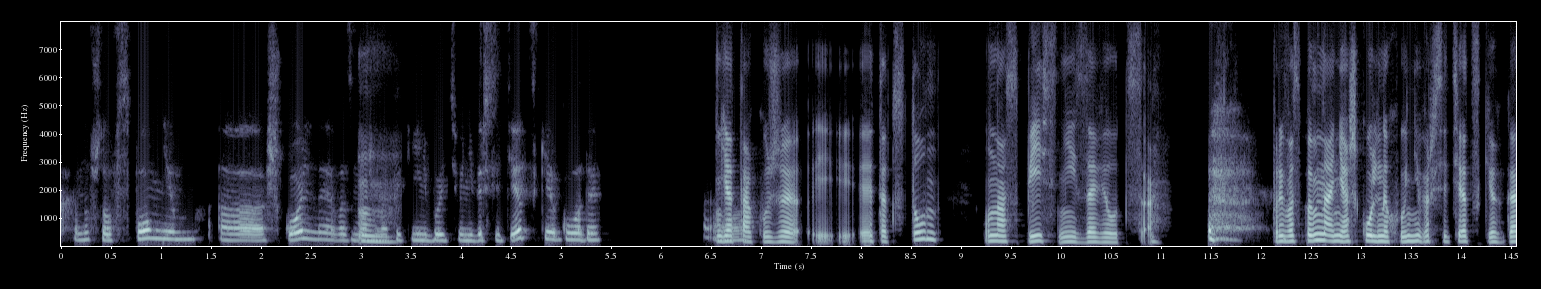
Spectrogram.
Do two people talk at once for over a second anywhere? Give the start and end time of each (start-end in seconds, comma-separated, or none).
none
